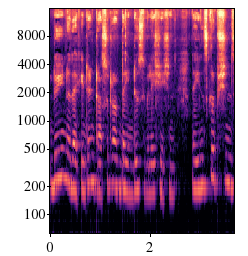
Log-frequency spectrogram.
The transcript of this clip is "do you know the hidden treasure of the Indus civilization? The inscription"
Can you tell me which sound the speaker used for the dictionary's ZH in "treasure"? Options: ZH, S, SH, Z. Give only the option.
S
